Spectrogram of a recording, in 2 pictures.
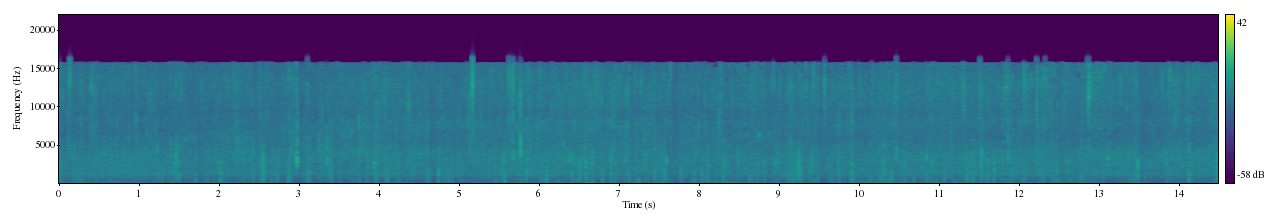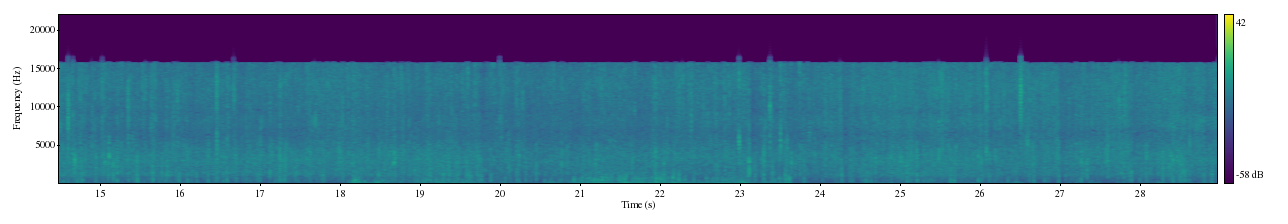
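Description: Steady rain falling, a dense patter of drops. In the second half a low rumble swells up twice for a few seconds, louder than the rain.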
